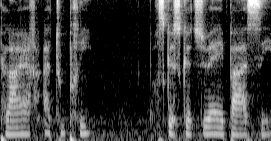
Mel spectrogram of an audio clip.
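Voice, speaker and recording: In a Quebec accent, a woman speaks very slowly with a very deep, low pitch. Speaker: spiritual teacher podcaster. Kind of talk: podcast monologue. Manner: loud.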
